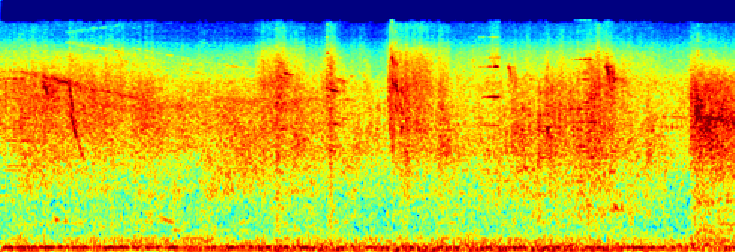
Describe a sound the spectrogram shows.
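Spaceships explode with dull booms.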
